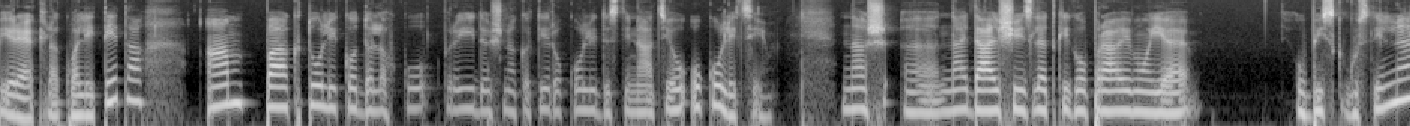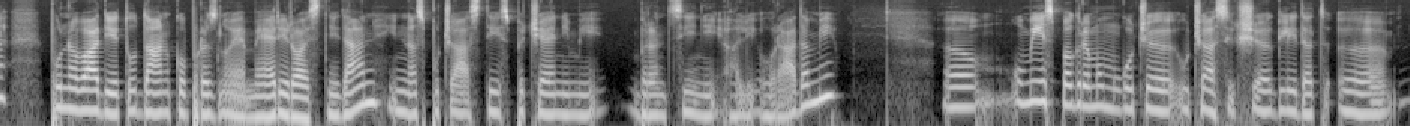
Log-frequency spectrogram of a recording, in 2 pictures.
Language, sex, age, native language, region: Slovenian, female, 50-59, Slovenian, Gorenjska region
